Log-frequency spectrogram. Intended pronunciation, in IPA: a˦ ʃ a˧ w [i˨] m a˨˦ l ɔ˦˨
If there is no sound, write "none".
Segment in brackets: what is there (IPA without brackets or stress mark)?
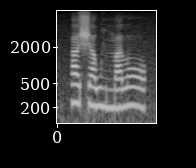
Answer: i˨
